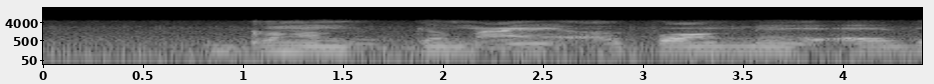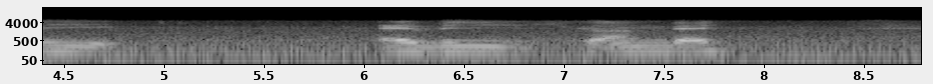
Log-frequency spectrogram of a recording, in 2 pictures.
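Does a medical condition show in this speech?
Yes: cerebral palsy; affects speech.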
